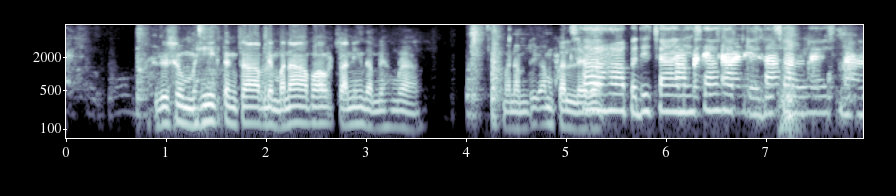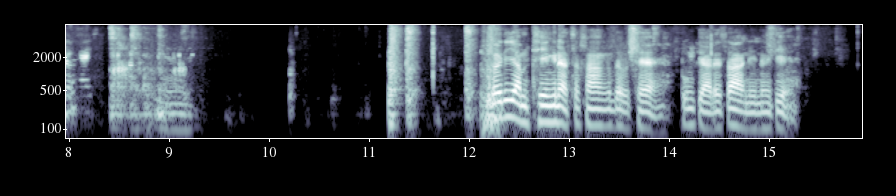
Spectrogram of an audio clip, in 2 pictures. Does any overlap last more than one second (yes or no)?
yes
